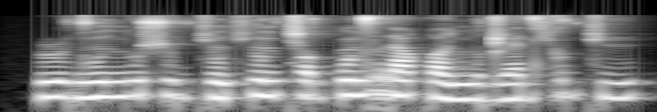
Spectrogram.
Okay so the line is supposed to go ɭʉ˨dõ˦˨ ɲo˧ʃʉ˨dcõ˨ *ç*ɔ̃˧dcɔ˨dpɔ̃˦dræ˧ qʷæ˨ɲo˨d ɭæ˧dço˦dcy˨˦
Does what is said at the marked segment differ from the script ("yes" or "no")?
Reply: no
